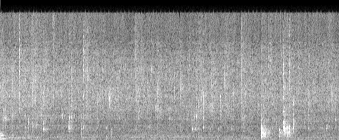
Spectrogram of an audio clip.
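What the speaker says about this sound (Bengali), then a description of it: "পেঁয়াজের বেরেস্তা, গোটা গরম মশলা, লবণ দিয়ে ভালো করে কষিয়ে নেব।" Fried onions and whole garam masala with salt sizzle in a pan for egg korma, a soft, steady frying crackle with a couple of brief stirring scrapes near the end, under a low background hum.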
